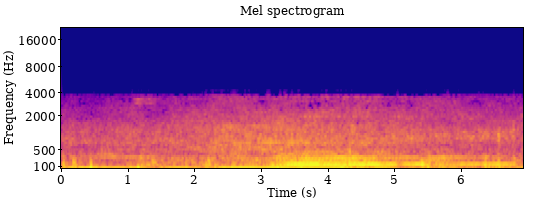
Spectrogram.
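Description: Motor vehicle engine running amid traffic noise. A steady low hum runs throughout, joined about three seconds in by a louder, steady engine note that drops away near the end.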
